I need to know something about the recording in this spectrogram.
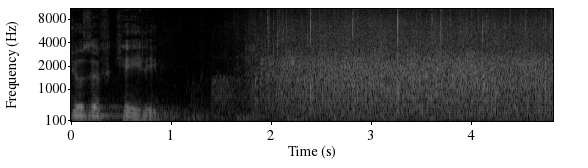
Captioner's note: applause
